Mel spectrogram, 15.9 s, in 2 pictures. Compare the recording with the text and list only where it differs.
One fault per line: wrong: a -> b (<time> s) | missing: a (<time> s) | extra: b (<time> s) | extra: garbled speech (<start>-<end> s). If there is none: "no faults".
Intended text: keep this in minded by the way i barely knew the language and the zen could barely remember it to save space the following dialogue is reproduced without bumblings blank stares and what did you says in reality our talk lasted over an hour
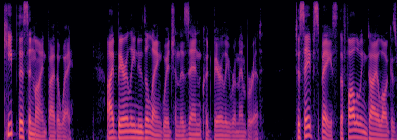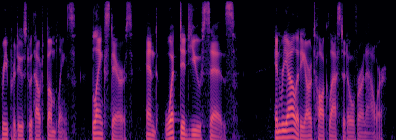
wrong: minded -> mind (0.6 s)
